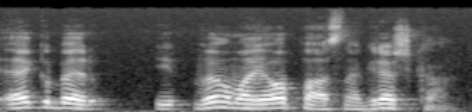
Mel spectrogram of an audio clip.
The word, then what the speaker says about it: ekber: Riječ ekber se izgovara kratko i brzo, bez rastezanja i odugovlačenja. – Allahu ekber. Isto, neispravno. Allahu ekber.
